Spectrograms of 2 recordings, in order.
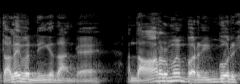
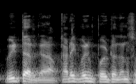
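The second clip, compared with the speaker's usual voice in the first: quick chatty reply; faster than usual. Retold or imitated. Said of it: "சொல்லுவான்".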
